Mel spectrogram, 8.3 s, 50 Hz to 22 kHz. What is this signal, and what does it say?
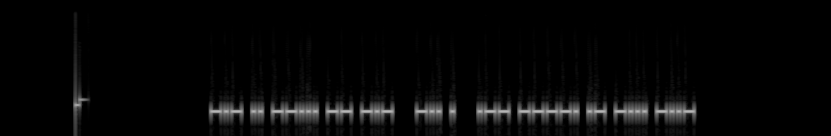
Morse code, heard as a keyed tone, about 36 wpm, 690 Hz. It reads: KI7MK DE W9ABX
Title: USA Callsign DE Callsign - 5 Characters - 35wpm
